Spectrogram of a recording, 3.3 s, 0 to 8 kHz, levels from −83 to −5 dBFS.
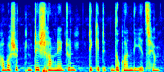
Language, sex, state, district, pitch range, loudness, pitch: Bengali, female, West Bengal, Cooch Behar, 230-245 Hz, -17 LUFS, 235 Hz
